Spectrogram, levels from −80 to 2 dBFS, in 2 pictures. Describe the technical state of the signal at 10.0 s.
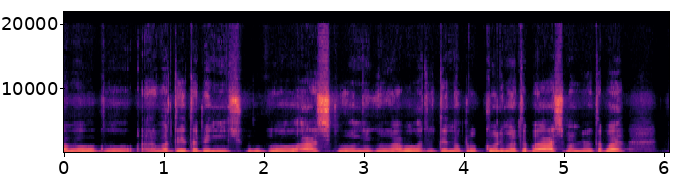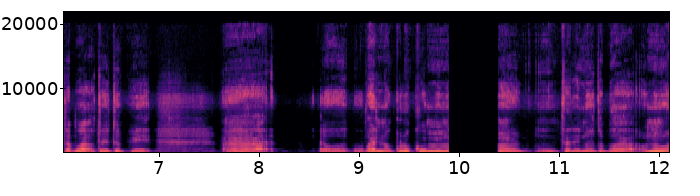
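At 10.0 s the speech sits inside a rebuffering stall, 9.89 to 10.40 s: playback starved and fell silent for 0.5 s, then resumed exactly where it stopped, unlike a dropout, which loses audio.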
